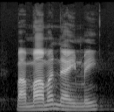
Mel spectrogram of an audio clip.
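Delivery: ordinary talk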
